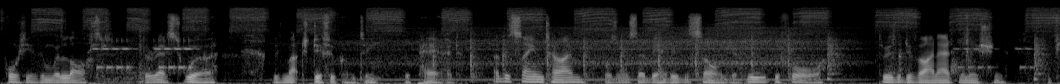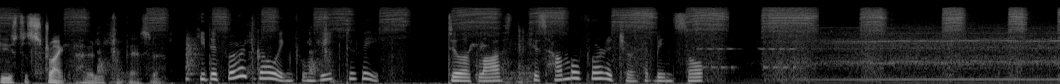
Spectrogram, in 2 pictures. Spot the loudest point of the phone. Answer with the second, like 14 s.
2 s.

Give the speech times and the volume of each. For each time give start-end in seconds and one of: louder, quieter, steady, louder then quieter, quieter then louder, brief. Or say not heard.
0.0-17.6 steady.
